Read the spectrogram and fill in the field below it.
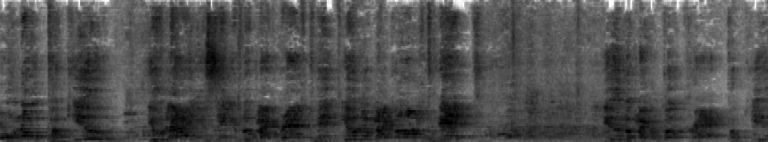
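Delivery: high, loud mock-foreign bride's tirade; hammed-up angry shriek of a jilted bride; outraged bride. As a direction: hurl the insults indignantly, drawing out key words. Furious mail-order bride, acted quarrel.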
